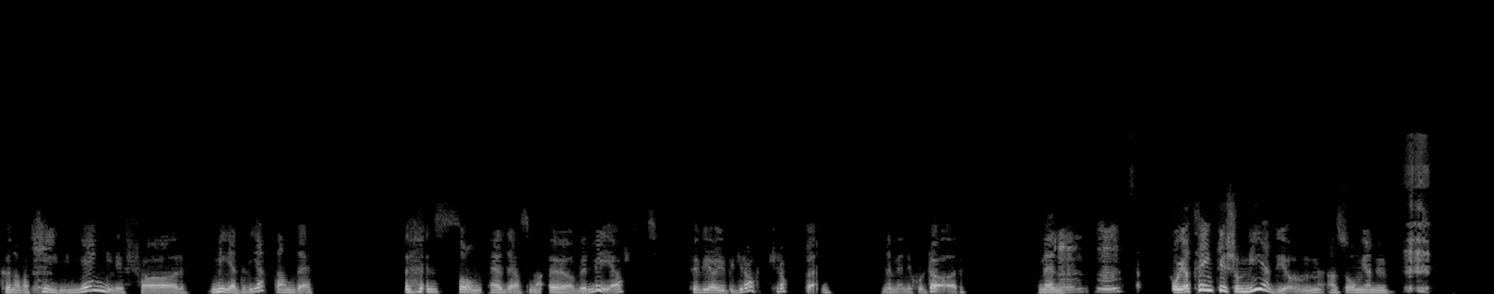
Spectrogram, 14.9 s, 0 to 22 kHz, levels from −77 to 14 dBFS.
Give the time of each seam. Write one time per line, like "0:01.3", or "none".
0:02.0
0:10.9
